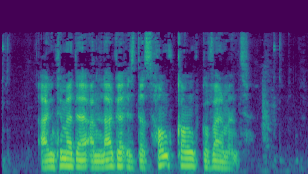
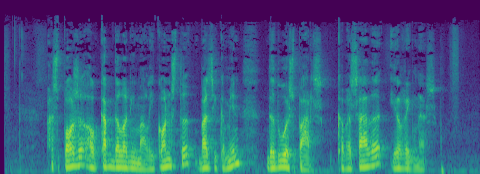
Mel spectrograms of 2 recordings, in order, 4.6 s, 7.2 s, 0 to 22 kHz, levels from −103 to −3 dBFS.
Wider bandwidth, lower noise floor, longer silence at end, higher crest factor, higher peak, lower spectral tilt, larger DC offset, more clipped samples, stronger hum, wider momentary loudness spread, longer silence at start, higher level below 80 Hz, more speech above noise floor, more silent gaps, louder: second, 11.5 kHz vs 13.5 kHz; first, -61 dBFS vs -52 dBFS; first, 0.5 s vs 0.35 s; about the same, 20 dB vs 20 dB; about the same, -6 dBFS vs -4 dBFS; second, -5 dB/octave vs -6.5 dB/octave; neither; neither; neither; second, 8 LU vs 12 LU; second, 0.05 s vs 0.7 s; second, -58 dBFS vs -44 dBFS; first, 36 dB vs 29 dB; neither; about the same, -25 LUFS vs -23 LUFS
